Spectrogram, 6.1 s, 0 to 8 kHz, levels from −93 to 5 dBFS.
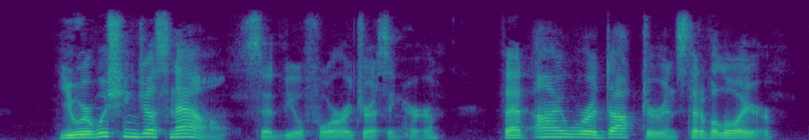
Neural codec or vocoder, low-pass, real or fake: none; 7.2 kHz; real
